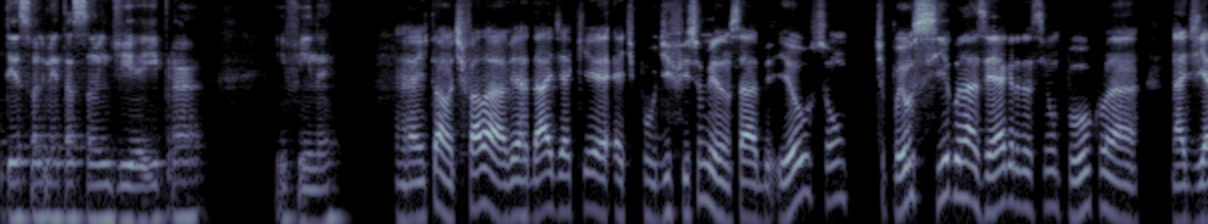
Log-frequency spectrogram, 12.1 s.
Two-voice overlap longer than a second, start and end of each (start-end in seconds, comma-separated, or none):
none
